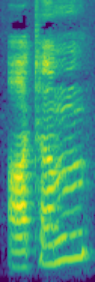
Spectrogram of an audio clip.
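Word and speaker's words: autumn: crumb then we have MN n is silent and we're going to hear the M column autum and colums then we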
